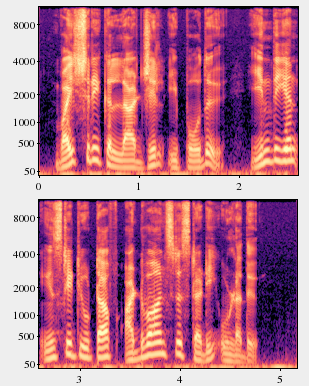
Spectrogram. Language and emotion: Tamil, neutral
